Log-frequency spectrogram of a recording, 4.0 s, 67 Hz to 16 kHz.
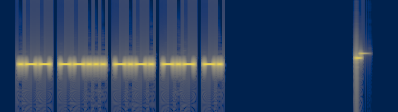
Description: Morse code, heard as a keyed tone, about 34 wpm, 700 Hz. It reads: W7CKN
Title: USA Call Signs - 5 Characters - 3x Character Spacing - 35wpm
